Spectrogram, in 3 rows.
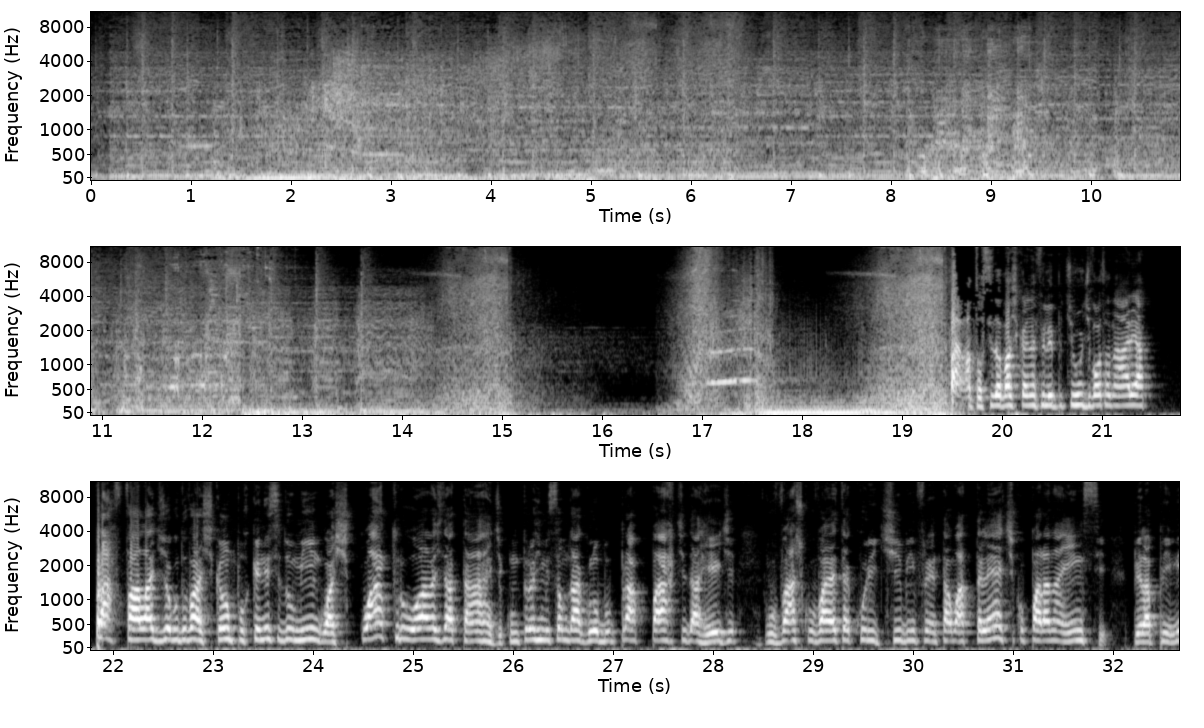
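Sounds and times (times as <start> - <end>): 
show opening theme music: 0.0 - 14.6
crash sound effects: 1.0 - 7.2, 8.0 - 19.5
speech: 19.8 - 32.6.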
